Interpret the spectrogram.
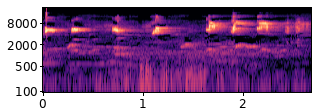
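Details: Sunbird song used as training material for magpie-robins: thin, high, sharp notes repeated at short intervals, mixed with a few lower whistled phrases, over a low rumbling background.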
